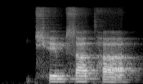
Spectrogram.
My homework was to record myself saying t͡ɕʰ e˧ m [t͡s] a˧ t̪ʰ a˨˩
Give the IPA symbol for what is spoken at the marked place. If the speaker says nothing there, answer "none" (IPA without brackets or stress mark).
s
